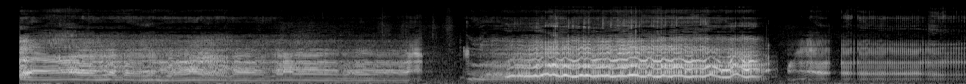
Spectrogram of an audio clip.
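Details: A captive California sea lion at an aquarium gives two long, hoarse, wavering calls, each held for several seconds.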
